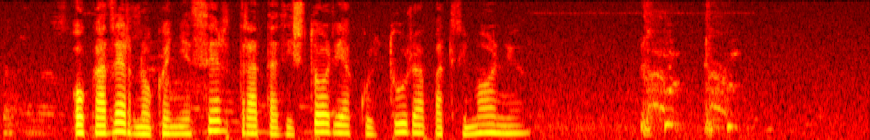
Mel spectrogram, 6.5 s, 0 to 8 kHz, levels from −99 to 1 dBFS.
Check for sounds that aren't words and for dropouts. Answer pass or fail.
fail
